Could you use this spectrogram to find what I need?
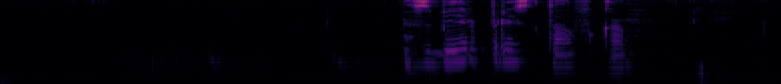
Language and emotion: Russian, neutral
